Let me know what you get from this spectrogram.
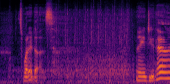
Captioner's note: sewing machine whirring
